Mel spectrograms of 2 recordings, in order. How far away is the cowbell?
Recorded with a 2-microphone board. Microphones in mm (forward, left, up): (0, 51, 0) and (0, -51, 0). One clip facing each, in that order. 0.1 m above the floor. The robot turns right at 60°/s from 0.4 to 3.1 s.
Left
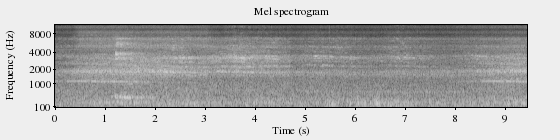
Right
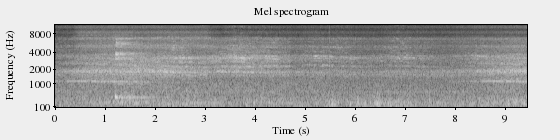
About 8.5 m.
